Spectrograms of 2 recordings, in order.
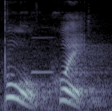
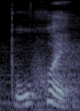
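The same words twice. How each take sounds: First: The syllable bu carries the fourth tone. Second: The syllable bu carries the second tone. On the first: This is the original, unchanged form. "dari kata aslinya bu hui" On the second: This is the changed form before another fourth tone. "maka pu itu berubah menjadi nada kedua"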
